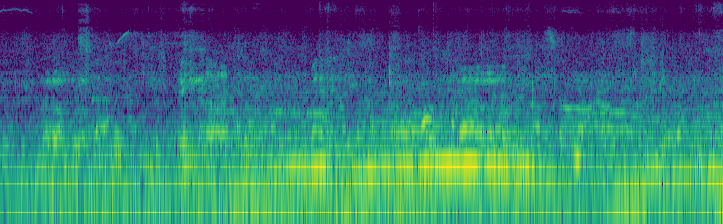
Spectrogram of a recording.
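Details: Cattle at a livestock sale where a jumbo cow is bargained over through a middleman: a sustained moo of about two seconds midway, with short chirps, people talking and vehicle noise around it.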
